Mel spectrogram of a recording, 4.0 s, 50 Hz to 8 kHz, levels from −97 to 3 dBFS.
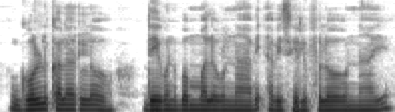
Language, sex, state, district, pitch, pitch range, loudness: Telugu, male, Telangana, Mahabubabad, 120 Hz, 115-130 Hz, -16 LUFS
